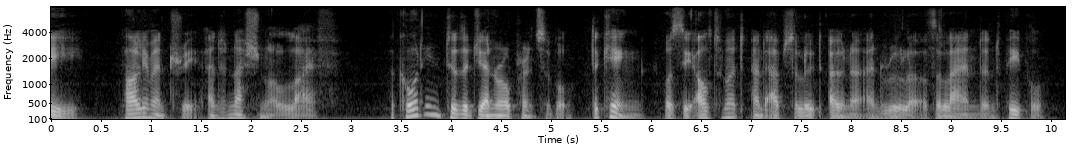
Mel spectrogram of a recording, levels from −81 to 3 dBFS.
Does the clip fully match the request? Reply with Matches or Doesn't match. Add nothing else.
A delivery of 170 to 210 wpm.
Doesn't match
